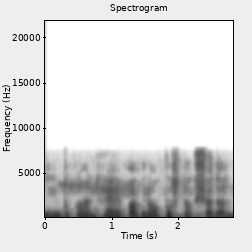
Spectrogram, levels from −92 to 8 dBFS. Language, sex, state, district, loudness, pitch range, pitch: Hindi, female, Bihar, Vaishali, -18 LUFS, 175-200 Hz, 185 Hz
